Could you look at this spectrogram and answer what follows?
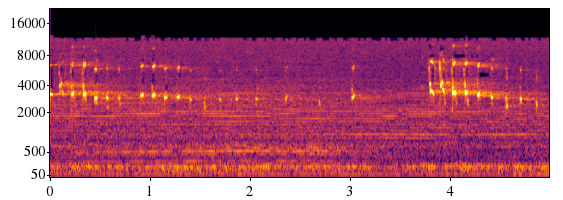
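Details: Male bald eagle at a nest territory on Hornby Island, fluttering down and trilling: thin, high, chittering notes in a descending series, then a second burst, over strong steady wind rumble.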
